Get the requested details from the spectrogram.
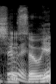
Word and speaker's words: Hisuian: Like for Hisuian? Is that how you say it? Hisuian. – Yeah, you nailed it.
